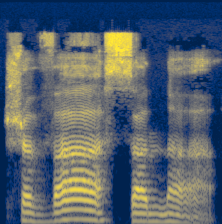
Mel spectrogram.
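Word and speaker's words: Śavāsana: So that one is pronounced Shavasana. Say Shavasana. Good. Shavasana. Not Shavasana.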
